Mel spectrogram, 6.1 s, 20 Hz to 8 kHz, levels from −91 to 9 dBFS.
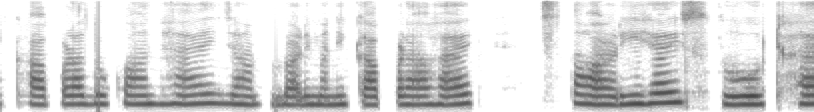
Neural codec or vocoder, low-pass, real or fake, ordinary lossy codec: none; none; real; none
